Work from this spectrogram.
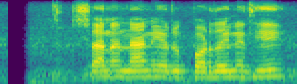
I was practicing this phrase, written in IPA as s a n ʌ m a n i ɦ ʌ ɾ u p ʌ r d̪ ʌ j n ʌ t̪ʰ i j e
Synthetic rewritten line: s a n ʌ n a n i ɦ ʌ ɾ u p ʌ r d̪ ʌ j n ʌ t̪ʰ i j e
